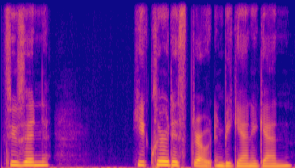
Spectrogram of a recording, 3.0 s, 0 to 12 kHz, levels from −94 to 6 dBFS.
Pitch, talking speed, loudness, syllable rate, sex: 210 Hz, 160 wpm, -18 LUFS, 6.0 syllables/s, female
